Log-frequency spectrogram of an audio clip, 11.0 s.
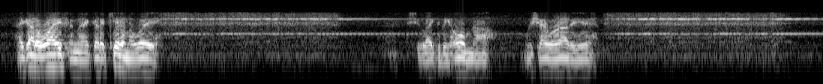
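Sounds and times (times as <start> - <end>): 
speech: 0.2 - 2.2, 5.6 - 8.1
emergency bell ringing in an elevator: 2.4 - 6.2, 8.1 - 10.9.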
